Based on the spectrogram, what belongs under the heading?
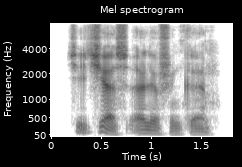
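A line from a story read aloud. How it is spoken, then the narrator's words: Strangled mutter. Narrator (Russian): сдавленно пробормотал Михаил Антонович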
